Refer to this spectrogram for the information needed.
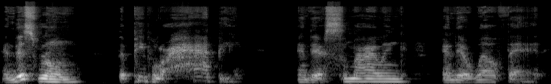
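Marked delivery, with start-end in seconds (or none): none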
